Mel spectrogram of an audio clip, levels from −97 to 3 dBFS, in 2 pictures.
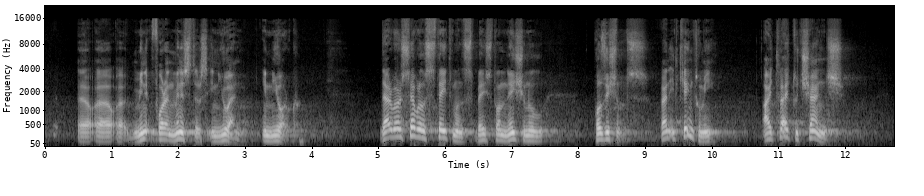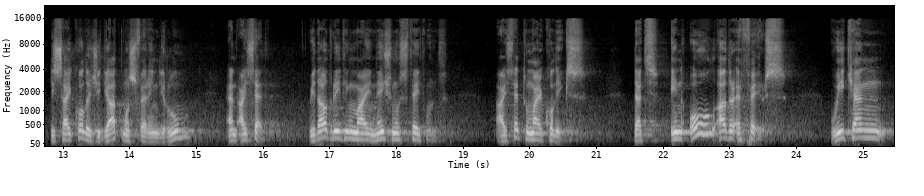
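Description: From 11.51 to 17.13 s the audio turns coarse and rough, a call bitrate drop that fits the encoder halving from 32 to 16 kbps before recovering.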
